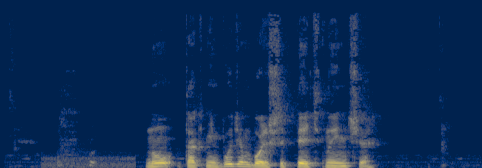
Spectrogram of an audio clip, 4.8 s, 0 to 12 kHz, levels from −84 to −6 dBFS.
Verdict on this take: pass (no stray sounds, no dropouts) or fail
fail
